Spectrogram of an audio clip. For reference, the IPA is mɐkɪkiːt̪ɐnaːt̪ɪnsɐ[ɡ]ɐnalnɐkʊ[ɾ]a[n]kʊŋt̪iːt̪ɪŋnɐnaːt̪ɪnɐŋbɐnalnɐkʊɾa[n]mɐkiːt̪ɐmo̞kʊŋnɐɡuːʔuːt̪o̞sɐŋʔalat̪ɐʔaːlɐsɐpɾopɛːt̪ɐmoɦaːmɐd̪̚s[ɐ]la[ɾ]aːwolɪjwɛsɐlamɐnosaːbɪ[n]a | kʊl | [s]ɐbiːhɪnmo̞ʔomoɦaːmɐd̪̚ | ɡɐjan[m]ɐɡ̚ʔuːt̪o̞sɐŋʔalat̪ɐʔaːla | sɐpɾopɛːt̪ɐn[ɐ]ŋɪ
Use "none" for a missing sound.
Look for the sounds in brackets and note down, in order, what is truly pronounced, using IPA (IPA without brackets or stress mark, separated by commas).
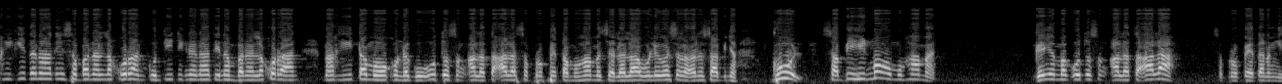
b, ɾ, n, n, ɐ, l, ɲ, s, m, ɐ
